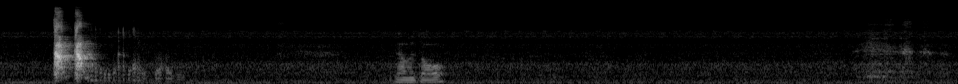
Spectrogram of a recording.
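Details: Chihuahua Kohaku barking in fury as its owner imitates snake-fist kung fu moves: two sharp, harsh barks close together at the start, then a human voice and a faint later bark in a quiet room.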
